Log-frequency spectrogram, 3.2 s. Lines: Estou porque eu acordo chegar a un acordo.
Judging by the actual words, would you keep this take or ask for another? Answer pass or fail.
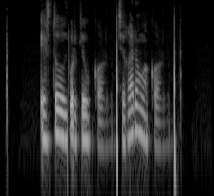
pass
